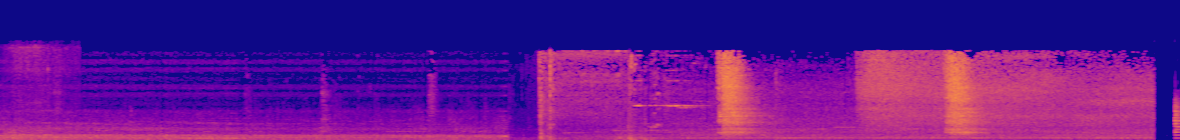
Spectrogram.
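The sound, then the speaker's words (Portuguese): A prototype metro train on São Paulo's first metro line rumbles along steadily during its testing phase at Jabaquara, with high, thin wheel squeal ringing over the heavy low roar, then clattering bursts and hissing swells toward the end. “O trem protótipo inicia a fase de testes em Jabaquara. É a primeira linha do metrô de São Paulo.”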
